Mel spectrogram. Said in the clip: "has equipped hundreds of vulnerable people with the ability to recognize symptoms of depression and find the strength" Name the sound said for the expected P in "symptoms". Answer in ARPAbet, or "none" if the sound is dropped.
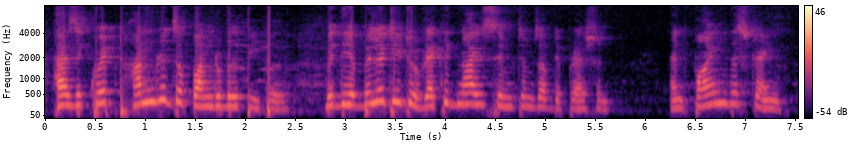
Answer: P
